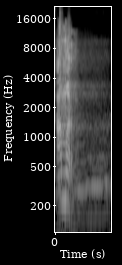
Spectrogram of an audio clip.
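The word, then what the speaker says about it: عمرو: था अच्छा लेकिन वह लफ्ज ही गलत है लज उमरू तो कोई लफ्ज ही नहीं है लफ्ज है अमर लिखा होता है उमरू लेकिन उसका मतलब वाओ जो है वो साइलेंट होता है और वाव का मतलब यह है कि आपने इसे पेश की बजाय जबर से पढ़ना है उमर की बजाय पढ़ना है अमर तो हजरत अमर बिन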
